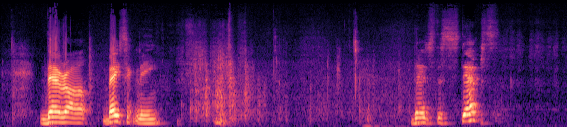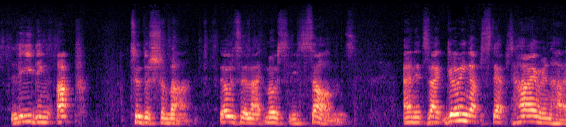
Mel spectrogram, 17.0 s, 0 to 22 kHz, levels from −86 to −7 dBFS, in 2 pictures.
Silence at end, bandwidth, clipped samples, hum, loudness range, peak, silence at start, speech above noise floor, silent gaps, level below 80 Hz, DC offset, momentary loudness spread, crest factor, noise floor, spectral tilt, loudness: 0 s; 16.5 kHz; under 0.1%; none; 13 LU; 0 dBFS; 0.15 s; 37 dB; none; -60 dBFS; under 0.1%; 24 LU; 20 dB; -55 dBFS; -6 dB/octave; -18 LUFS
